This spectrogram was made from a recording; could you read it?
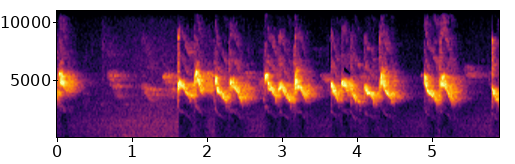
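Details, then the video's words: Oriental white-eye (mata puteh) song dated 3 March 2022: after soft opening notes, loud, rapid bursts of high slurred chirps arrive about every second, with very little background noise. "Mata Puteh Raja Video 2 buka sing tiong aw"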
